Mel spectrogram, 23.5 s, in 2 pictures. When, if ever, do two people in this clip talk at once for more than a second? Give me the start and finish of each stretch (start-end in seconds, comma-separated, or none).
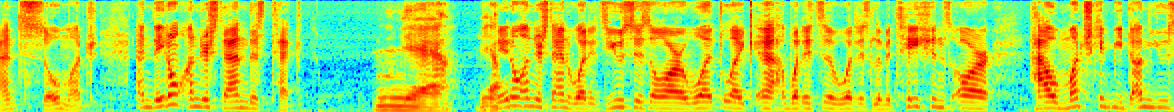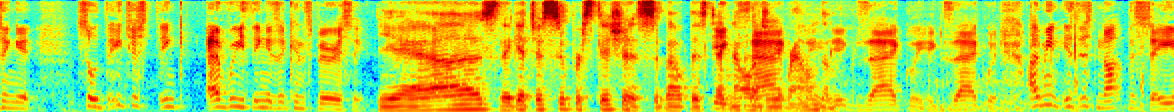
18.9-20.1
